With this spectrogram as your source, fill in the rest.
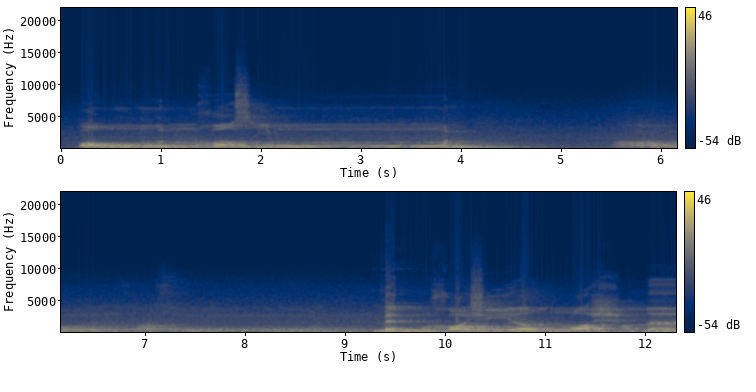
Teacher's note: Kemudian huruf yang terakhir dari Huruf-huruf yang masuk kategori bacaan idhar halki adalah huruf kha. Ketika ada nun sukun atau tanwin bertemu dengan huruf kha, maka dibaca jelas tanpa ditahan dan tanpa dijeda ya.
